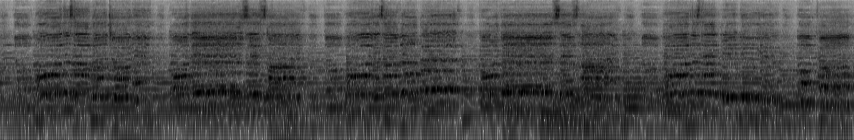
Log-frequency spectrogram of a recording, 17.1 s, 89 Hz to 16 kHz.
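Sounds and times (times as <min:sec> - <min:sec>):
church choir singing a hymn: 0:00.0 - 0:17.0.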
